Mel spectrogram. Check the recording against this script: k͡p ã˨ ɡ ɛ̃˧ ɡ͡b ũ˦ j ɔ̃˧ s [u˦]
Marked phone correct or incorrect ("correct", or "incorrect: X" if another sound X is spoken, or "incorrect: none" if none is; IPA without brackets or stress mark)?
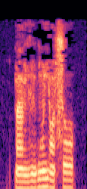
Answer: incorrect: o˦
